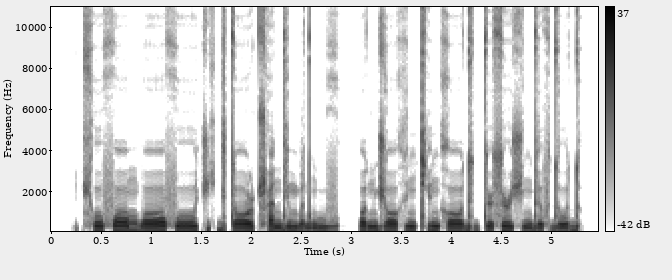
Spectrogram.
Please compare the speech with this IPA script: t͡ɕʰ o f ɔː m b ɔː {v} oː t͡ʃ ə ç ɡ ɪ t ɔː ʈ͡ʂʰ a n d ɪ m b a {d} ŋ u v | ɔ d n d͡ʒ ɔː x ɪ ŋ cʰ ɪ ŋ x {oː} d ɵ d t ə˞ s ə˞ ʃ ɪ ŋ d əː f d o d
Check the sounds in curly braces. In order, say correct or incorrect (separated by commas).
incorrect, correct, incorrect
